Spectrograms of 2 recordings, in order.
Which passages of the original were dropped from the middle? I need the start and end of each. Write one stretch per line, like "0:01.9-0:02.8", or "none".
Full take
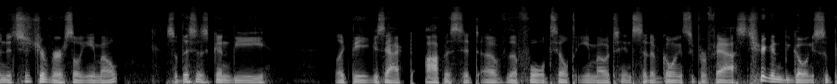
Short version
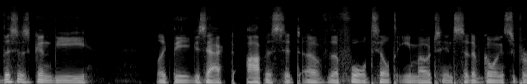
none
